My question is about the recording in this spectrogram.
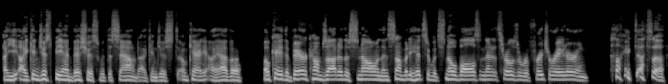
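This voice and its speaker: A Canadian man who writes audio dramas is the guest in an interview, his somewhat high voice recorded very dry with no room sound. Talking fairly quickly and casually, he tells stories in an animated, rambling way, often repeating a phrase before moving on.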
